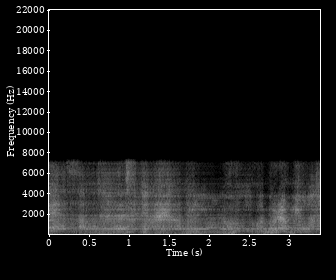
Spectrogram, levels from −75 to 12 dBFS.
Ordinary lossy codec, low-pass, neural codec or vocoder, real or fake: none; 7.2 kHz; codec, 16 kHz in and 24 kHz out, 0.6 kbps, FocalCodec, streaming, 4096 codes; fake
